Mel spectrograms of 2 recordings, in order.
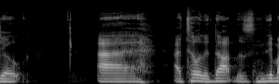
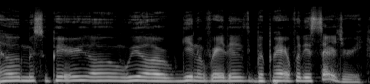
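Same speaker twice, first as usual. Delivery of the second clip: steady, lightly put-on surgeon voice; confident surgeon; 4 semitones higher than usual. Surgeon briefs his patient before the operation, with easy confidence. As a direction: imitate a self-assured doctor, pitched up a little. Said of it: "he's confidence in his speech".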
